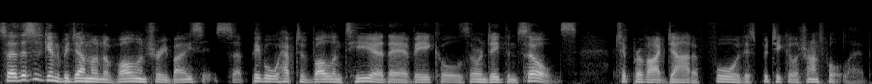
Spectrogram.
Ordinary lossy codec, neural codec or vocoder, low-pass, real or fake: AAC, 32 kbps; codec, 16 kHz, 0.5 kbps, X-Codec, WavLM features, trained on Multilingual LibriSpeech; 7.2 kHz; fake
